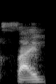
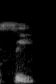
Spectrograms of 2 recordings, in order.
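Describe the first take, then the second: First: The vowel sounds like 'eye'. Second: The vowel sounds like 'ee'. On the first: The speaker calls it wrong. "बहुत सारे लोग साई बोलेंगे" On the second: The speaker calls it right. "इसका एक्चुअल उच्चारण है"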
